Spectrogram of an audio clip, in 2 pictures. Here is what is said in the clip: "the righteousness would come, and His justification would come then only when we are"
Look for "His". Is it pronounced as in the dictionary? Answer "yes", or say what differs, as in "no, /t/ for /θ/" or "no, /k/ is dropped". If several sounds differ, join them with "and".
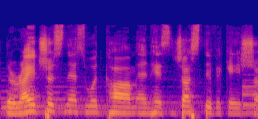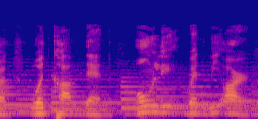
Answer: no, /s/ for /z/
